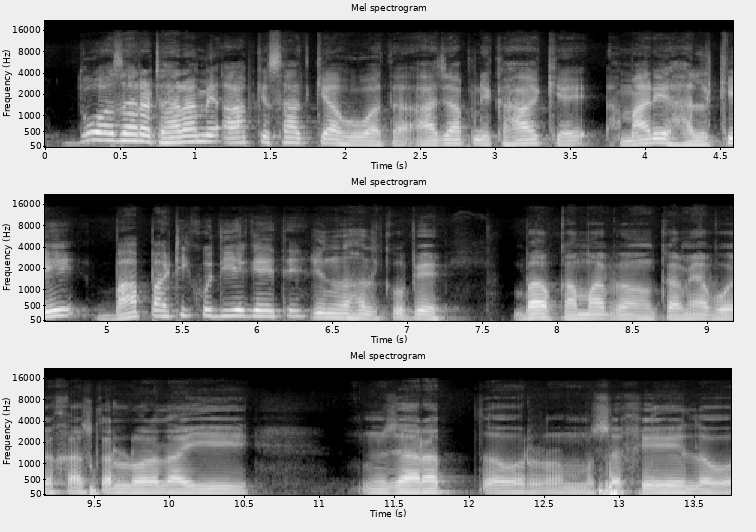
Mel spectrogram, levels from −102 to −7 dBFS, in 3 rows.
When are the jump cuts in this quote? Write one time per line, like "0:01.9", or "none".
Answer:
0:06.3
